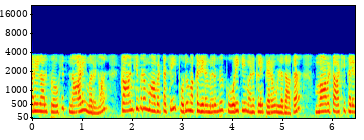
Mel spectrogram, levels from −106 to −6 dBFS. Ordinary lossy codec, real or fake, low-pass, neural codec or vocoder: none; fake; 3.6 kHz; vocoder, 22.05 kHz, 80 mel bands, WaveNeXt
